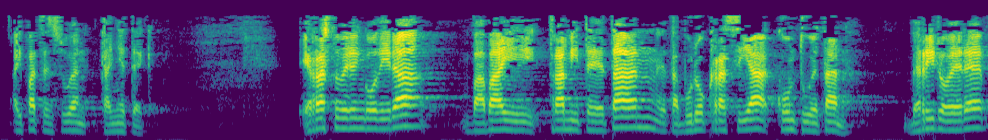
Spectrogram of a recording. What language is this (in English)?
Basque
